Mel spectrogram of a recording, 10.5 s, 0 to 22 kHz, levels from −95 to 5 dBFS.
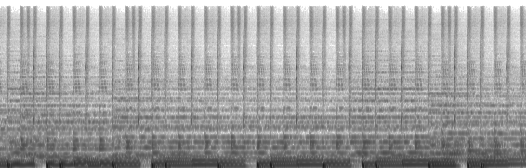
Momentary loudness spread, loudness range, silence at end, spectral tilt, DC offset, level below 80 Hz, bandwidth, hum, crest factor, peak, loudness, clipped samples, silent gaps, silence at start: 5 LU; 1 LU; 0 s; -6.5 dB/octave; under 0.1%; -22 dBFS; 19 kHz; none; 16 dB; -2 dBFS; -21 LUFS; under 0.1%; none; 0 s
